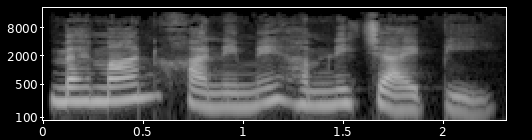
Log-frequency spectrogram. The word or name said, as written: मेहमान-ख़ाना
